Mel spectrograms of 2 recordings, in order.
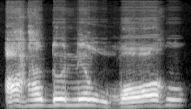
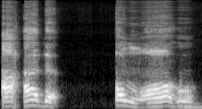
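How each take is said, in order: First: The words run together with a linking nun. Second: The voice stops after ahad before the next word. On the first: "तो अब कैसा पढ़ेंगे इसको?" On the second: "अगर आप यहाँ रोक दिया"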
